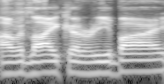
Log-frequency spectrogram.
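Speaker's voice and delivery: mock, put-on European accent. Imagining him walking into a Texas place, speaking in a put-on European accent. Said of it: "with that accent".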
